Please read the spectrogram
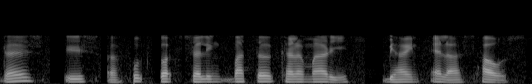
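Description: At 0.5 to 0.65 s, 1.52 to 1.61 s, 3.65 to 3.83 s and 5.24 to 5.32 s, pauses turn to flat, featureless hiss, about 6 to 12 dB quieter: likely comfort noise in place of the background after discontinuous transmission. Spectrograms show smooth, uniform gaps; waveforms show sudden low, even stretches.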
